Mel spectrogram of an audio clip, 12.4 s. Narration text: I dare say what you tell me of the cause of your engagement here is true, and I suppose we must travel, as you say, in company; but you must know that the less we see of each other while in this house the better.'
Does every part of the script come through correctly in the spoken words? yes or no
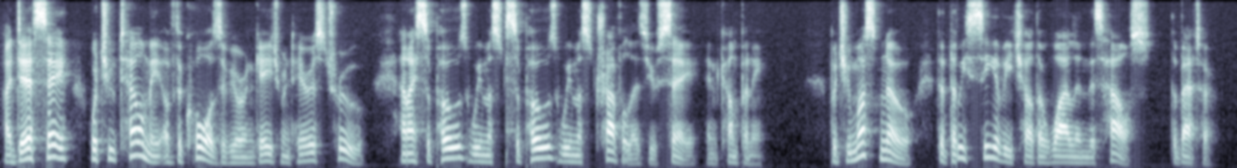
no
